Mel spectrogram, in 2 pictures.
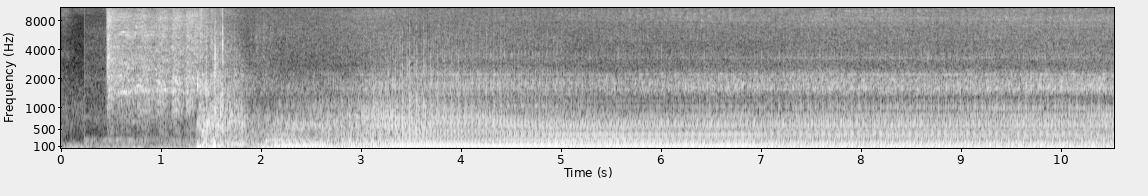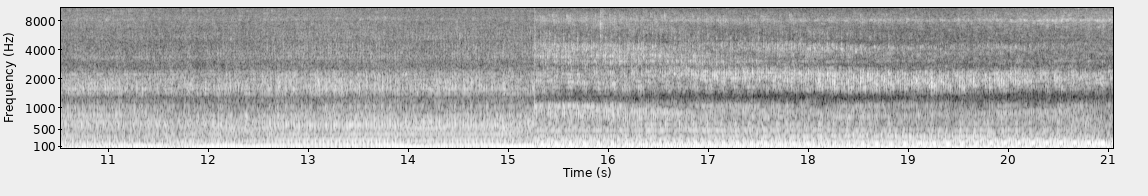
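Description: A Dodge engine cranks and catches, then settles into a steady, throaty idle lasting about twenty seconds, close and loud, with no one talking.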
